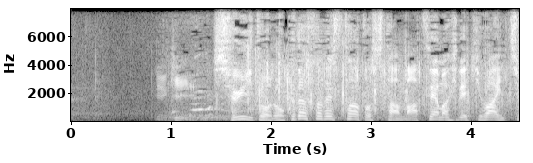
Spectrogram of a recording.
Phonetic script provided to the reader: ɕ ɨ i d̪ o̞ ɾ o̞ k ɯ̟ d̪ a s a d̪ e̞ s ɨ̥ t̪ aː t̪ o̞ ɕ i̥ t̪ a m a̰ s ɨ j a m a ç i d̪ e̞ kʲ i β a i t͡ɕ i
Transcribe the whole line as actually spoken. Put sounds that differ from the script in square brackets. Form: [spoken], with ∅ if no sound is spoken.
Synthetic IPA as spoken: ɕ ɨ i [t̪] o̞ ɾ o̞ k ɯ̟ d̪ a s a d̪ e̞ s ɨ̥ t̪ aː t̪ o̞ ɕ i̥ t̪ a m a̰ [t͡s] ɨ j a m a ç i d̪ e̞ kʲ i β a i t͡ɕ i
